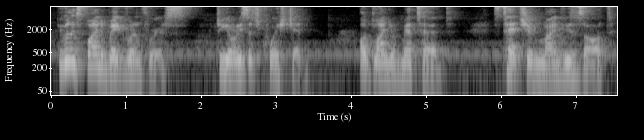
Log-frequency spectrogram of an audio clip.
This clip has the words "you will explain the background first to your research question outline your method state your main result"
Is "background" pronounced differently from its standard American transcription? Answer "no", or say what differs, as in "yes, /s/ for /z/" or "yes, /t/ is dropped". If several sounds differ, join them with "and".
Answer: yes, /k/ is dropped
